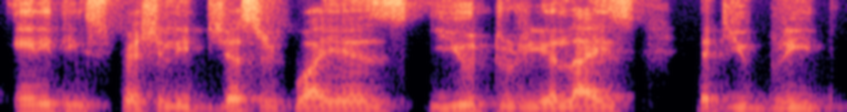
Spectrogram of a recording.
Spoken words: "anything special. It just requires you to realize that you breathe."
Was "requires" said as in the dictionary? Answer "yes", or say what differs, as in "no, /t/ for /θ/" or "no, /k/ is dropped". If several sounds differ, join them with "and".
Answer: yes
